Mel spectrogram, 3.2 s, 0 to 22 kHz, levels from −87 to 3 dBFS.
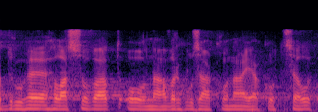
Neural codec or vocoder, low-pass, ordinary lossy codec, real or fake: none; 7.2 kHz; AAC, 48 kbps; real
